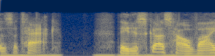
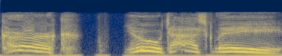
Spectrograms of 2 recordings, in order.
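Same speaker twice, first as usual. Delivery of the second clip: dazed, fried, spaced-out burnout voice, pitched up high; 8 semitones higher, 3 dB louder than usual. Redoing the line to show how it would sound going for a Reverend Jim impression. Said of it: "if there I was going for Reverend Jim".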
